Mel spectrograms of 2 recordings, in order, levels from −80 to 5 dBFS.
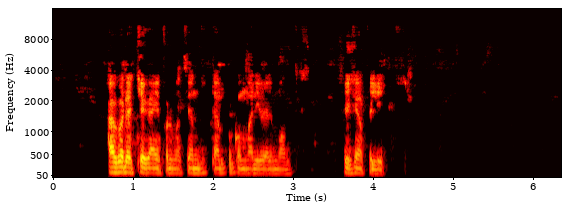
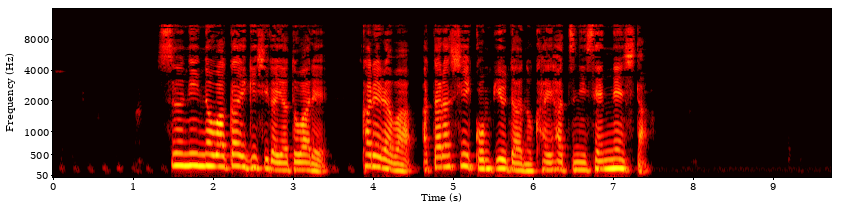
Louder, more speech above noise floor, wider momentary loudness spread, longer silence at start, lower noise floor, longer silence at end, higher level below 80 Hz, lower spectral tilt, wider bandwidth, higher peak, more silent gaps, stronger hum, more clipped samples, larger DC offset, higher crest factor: about the same, -26 LUFS vs -24 LUFS; about the same, 58 dB vs 55 dB; first, 25 LU vs 9 LU; second, 0.7 s vs 1.35 s; first, -84 dBFS vs -78 dBFS; second, 1.85 s vs 2.3 s; first, -58 dBFS vs -68 dBFS; about the same, -5 dB/octave vs -5 dB/octave; about the same, 11.5 kHz vs 11.5 kHz; first, -4 dBFS vs -8 dBFS; neither; neither; neither; neither; first, 24 dB vs 18 dB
